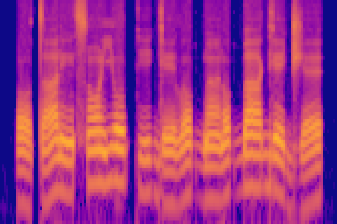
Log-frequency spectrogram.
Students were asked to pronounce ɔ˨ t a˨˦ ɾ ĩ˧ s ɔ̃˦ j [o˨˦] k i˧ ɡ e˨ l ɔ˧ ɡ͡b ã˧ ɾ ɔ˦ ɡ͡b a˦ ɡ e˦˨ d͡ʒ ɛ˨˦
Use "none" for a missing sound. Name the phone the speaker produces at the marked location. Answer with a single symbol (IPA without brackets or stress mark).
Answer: o˦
